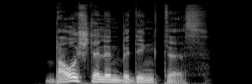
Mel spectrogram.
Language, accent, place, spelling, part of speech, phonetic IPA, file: German, Germany, Berlin, baustellenbedingtes, adjective, [ˈbaʊ̯ʃtɛlənbəˌdɪŋtəs], De-baustellenbedingtes.ogg
- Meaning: strong/mixed nominative/accusative neuter singular of baustellenbedingt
